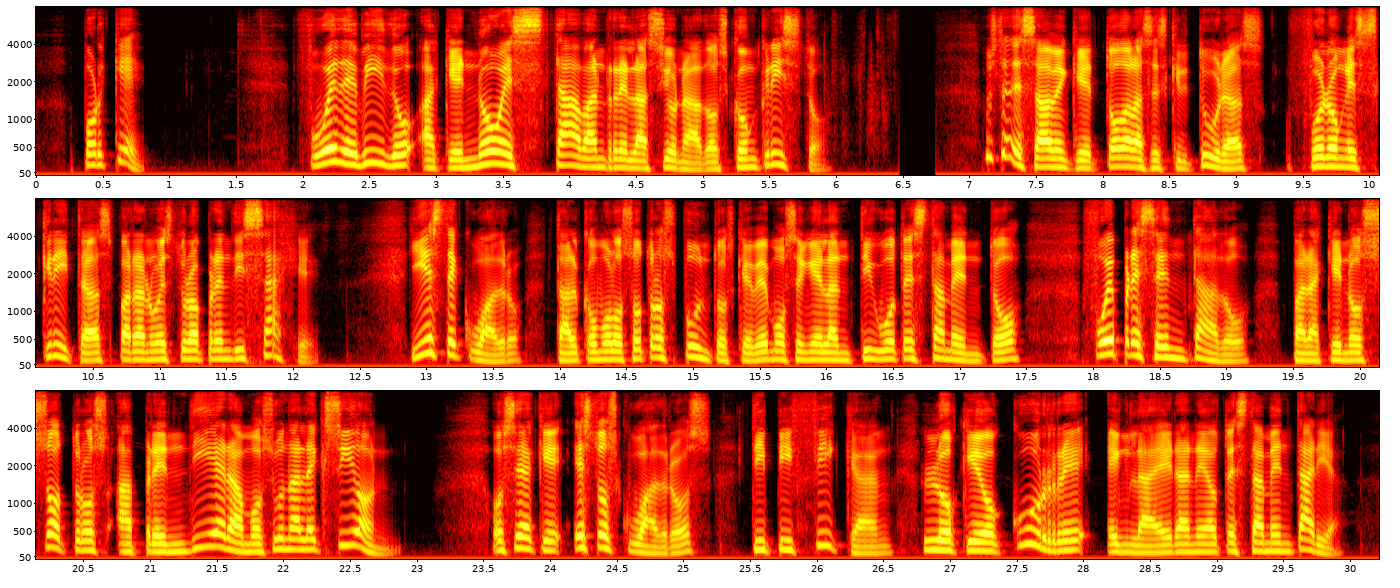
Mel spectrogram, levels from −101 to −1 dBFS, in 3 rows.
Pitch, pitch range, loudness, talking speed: 150 Hz, 135-180 Hz, -22 LUFS, 115 wpm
